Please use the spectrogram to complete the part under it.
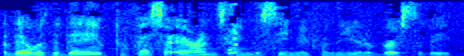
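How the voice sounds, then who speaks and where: An actress playing an earnest, emotional wife in a melodramatic radio drama. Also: female voice, on the low side, rapid-fire, mellow, muffled recording, close to an everyday voice. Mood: sad, reflective. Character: anxious, loving pregnant wife, later sad and reflective narrator. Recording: vintage radio drama with music behind.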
